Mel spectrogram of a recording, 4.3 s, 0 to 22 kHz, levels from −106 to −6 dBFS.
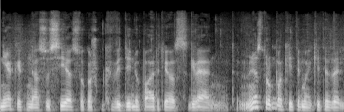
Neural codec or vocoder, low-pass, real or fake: vocoder, 44.1 kHz, 128 mel bands, Pupu-Vocoder; 14.4 kHz; fake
